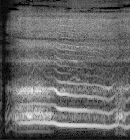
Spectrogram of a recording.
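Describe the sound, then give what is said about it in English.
A person imitates an old-movie death groan: one sustained, moaning tone of about two seconds that holds steady and sags slightly in pitch before trailing off. “But back in the day, everyone had to do a death groan.”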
